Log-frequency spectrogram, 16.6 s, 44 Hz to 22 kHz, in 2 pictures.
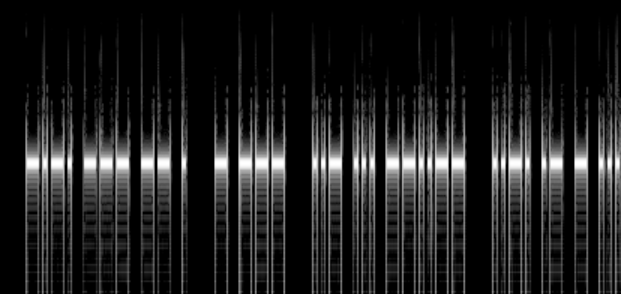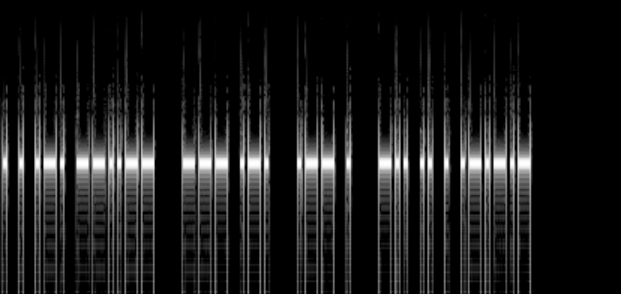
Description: Morse code, heard as a keyed tone, about 22 wpm, 700 Hz. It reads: COME TO US, FATHER, OR WE DIE.
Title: Sentences from Top 1300 Words 22wpm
